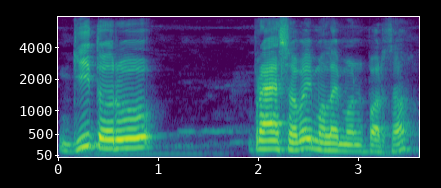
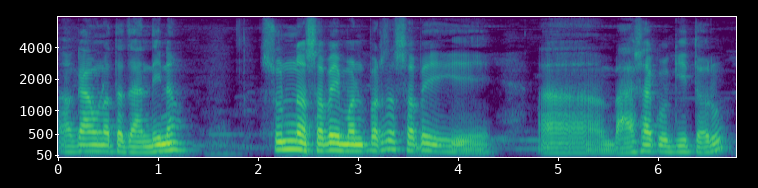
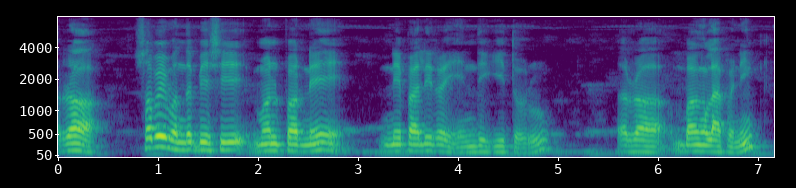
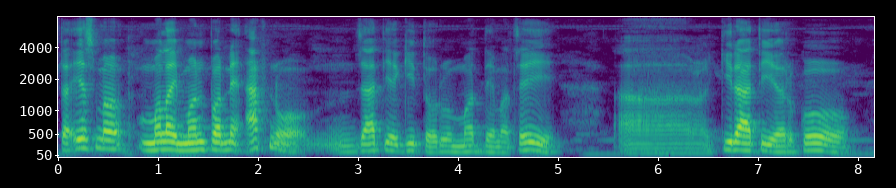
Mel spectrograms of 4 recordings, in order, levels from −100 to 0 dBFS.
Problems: constant background noise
